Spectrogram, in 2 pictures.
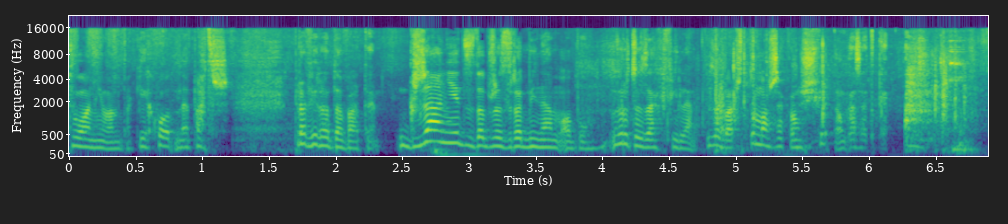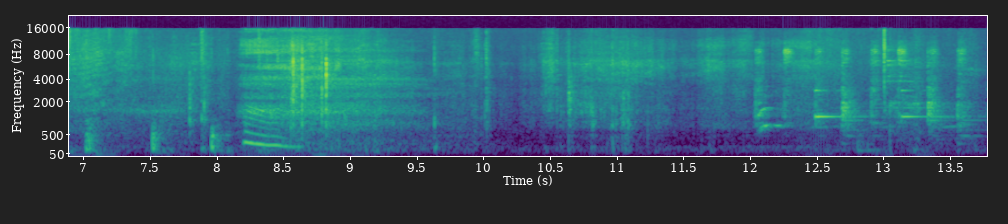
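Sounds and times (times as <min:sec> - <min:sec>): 
speech: 0:00.0 - 0:06.8
telephone ringing: 0:12.4 - 0:13.7.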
